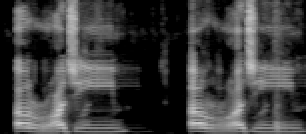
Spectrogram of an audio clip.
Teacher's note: اس میں را کو موٹا پڑھنا ہے اور منہ کو بگاڑ کر مت پڑھیے، اس میں انگلش کی طرح اسے را نہیں پڑھنا، را اس طرح پڑھنا ہے، الرجیم الرجیم۔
